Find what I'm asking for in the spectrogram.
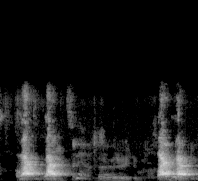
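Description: A French bulldog gives several short barks in quick pairs, close and loud, with a quieter stretch of whining or grumbling between them.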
